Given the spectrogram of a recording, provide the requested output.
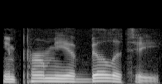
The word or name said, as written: impermeability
